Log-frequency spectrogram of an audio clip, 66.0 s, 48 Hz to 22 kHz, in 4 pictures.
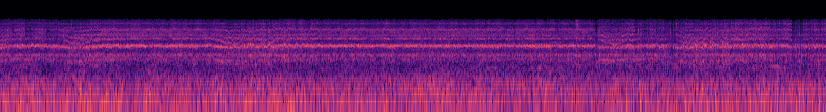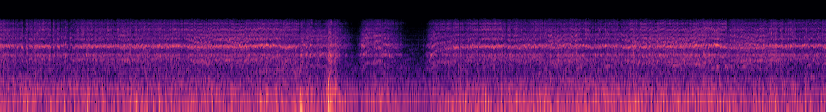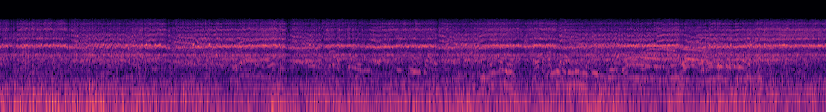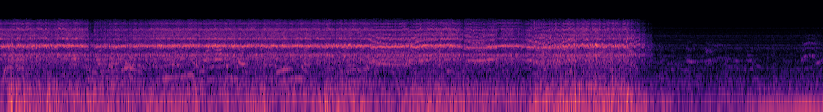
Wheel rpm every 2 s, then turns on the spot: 220, 230, 210, 230, 230, 230, 220, 220, 230, 220, 220, 150, 130, 220, 210, 220, 230, 210, 210, 220, 220, 220, 200, 200, 230, 230, 230, 230, 220, 220, 200, 10, 0.
none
